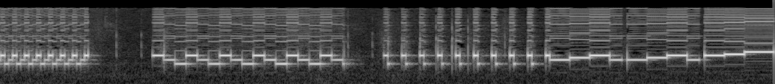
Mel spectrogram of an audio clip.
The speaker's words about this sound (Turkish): Bak burada da zil seçebiliyorsun hocam. Bakın burada zil seçebiliyorsun. Yani sana ayrı bir zil atabilirim.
